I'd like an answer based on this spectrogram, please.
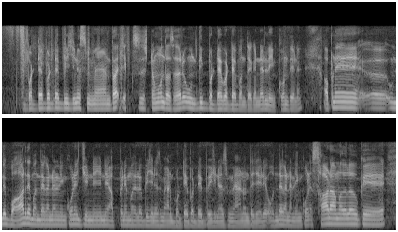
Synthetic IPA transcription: bəɖːeːbəɖːeːbɪd͡ʒnəsmɛːnd̪aːʔɪksɪsʈəmõːnd̪aːsəɾʊnd̪iːbəɖːeːbəɖːeːbənd̪eːkənːeːlɪŋkõːnd̪eːneː | a̰pɳeː | ʊnd̪eːbaːɾd̪eːbənd̪eːkəɾneːlɪ̃ŋkoːneːd͡ʒɪnːẽːnẽːapɳeːmət̪ləbbɪd͡ʒnəsmɛːnbəɖːeːbəɖːeːbɪd͡ʒnəsmɛːnɦõːnd̪eːd͡ʒeːɽeːoːnd̪eːkəneːlɪ̃ŋkoːneːsaːɽaːmət̪ləbkɪ

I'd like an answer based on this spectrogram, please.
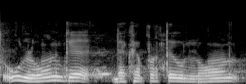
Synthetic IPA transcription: t̪o̰uloːnked̪eːkʰepəɽt̪euloːn

